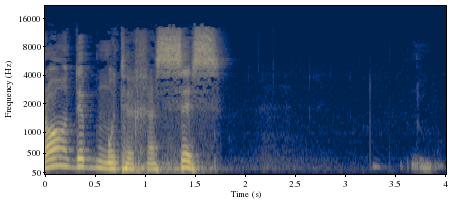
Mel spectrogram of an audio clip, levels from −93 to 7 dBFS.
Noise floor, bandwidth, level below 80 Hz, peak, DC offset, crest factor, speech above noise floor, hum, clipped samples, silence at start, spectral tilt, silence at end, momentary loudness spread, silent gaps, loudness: -69 dBFS; 14 kHz; -54 dBFS; -2 dBFS; under 0.1%; 18 dB; 51 dB; none; under 0.1%; 0 s; -5 dB/octave; 0.15 s; 24 LU; none; -19 LUFS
